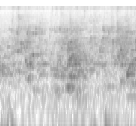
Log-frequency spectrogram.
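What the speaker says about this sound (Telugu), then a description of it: "ఇక్కడ నుంచి వాటర్ కూడా వస్తుంది" Water flowing from a spring at the source of the Godavari in the Brahmagiri hills, a steady, soft broadband splashing and trickle heard alone for a brief moment.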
